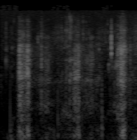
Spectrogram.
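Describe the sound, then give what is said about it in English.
Crunchy chewing of a snack mix of caramel popcorn, vanilla Chex Mix cereal, Toast Crunch and some chocolate Chex, with three main crisp bites about half a second apart and softer crackles between them, with no talking. “It's caramel popcorn and vanilla Chex Mix cereal, along with the Toast Crunch.”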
